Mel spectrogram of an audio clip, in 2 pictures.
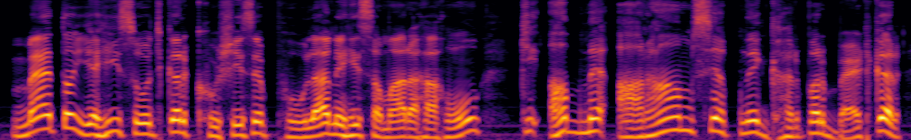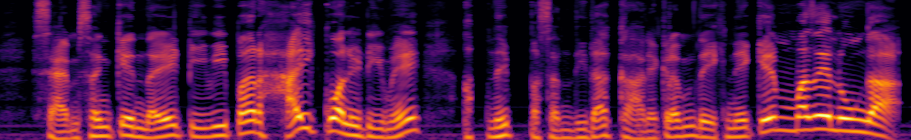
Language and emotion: Hindi, happy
